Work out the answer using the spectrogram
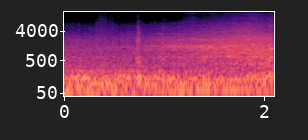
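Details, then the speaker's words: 2008 Honda Civic, gentle pull through first and second gear after fluid changes: steady low rumble rising smoothly with no clunks or jerks, very smooth acceleration. "so we'll do a smooth little first and second see what she sounds like wow amazing how smooth this car is just hard to believe"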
